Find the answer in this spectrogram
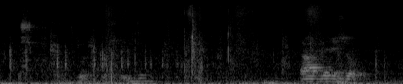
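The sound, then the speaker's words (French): Continuous rustling and shuffling of papers as a person handles them, trying not to drop them on the floor, crisp bursts of handling noise spread across the whole stretch, with the person's voice briefly audible underneath. “Attendez, je ne veux pas jeter mes papiers à terre, ça ne serait pas une bonne idée.”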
